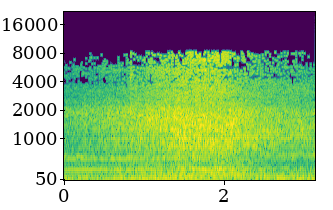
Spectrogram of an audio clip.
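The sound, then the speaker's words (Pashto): A car passes along a road near a seashore, a steady rush of engine and tyre noise that swells slightly midway and then eases, with no voices. “موټر تیر سو”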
